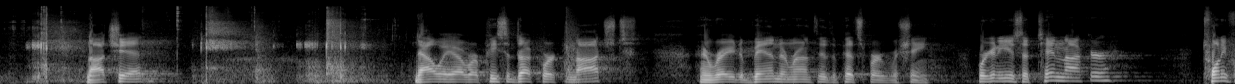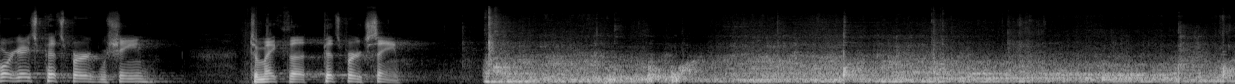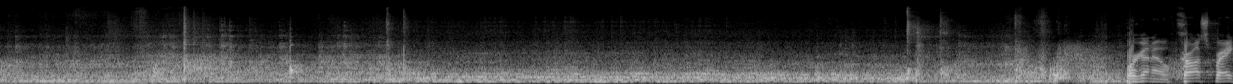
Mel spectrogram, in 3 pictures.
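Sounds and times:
sheet metal machine humming: 17.2 - 36.1.

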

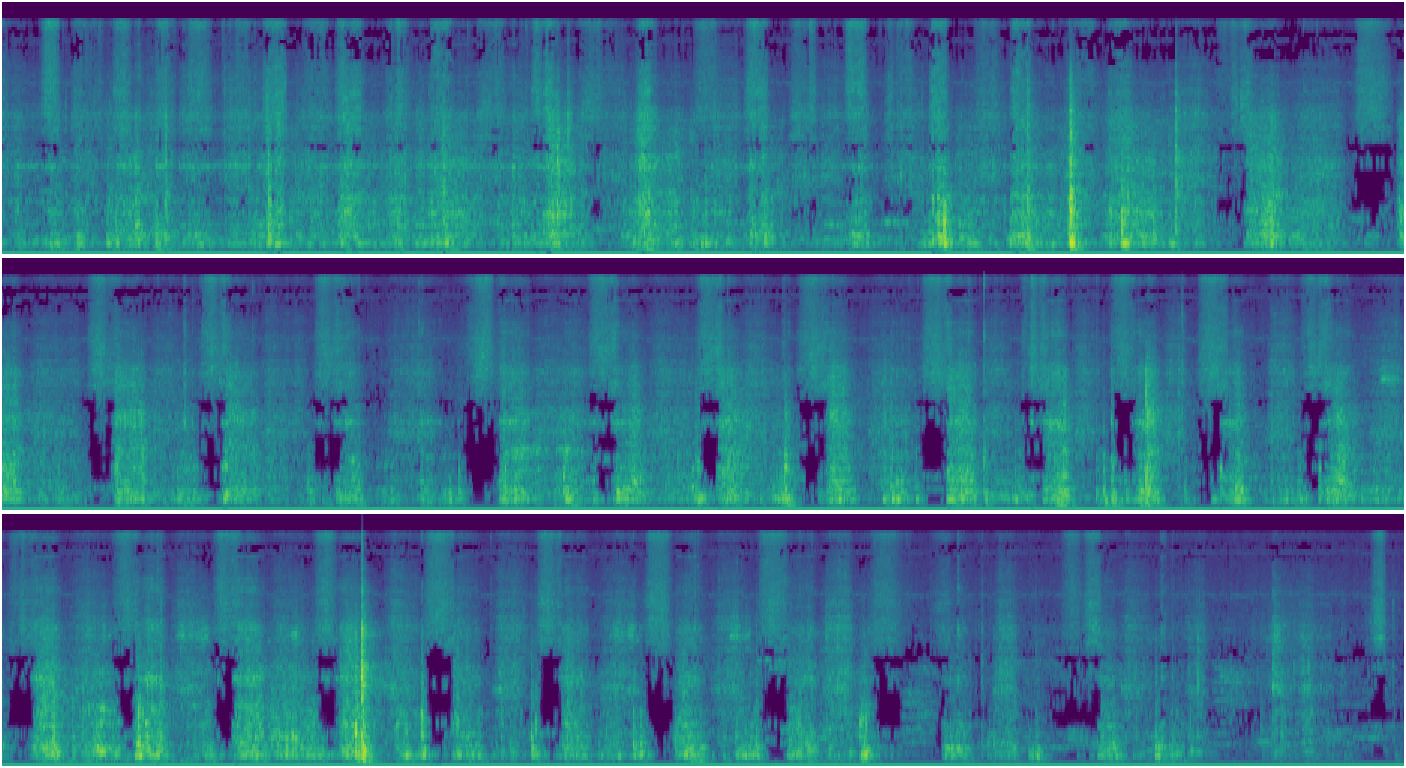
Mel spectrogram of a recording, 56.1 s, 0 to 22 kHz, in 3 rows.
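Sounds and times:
steady low hum: 0.0 - 51.3
cable scraping inside pipe: 0.0 - 56.0.

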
